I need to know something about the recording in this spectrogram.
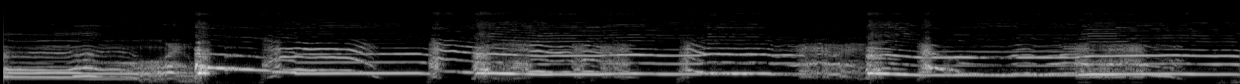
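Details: Two pet Alaskan Malamutes, Tonka and Monroe, howling together on their waterbed, as they do daily; long sustained rich harmonic howls overlap, with breathy breaks between and brief yelps starting each new howl.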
